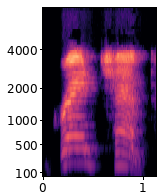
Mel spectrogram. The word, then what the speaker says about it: Grandchampt: how you doing yeah your last name grandchild Grand champ yes the t is silent okay Grand champ you're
